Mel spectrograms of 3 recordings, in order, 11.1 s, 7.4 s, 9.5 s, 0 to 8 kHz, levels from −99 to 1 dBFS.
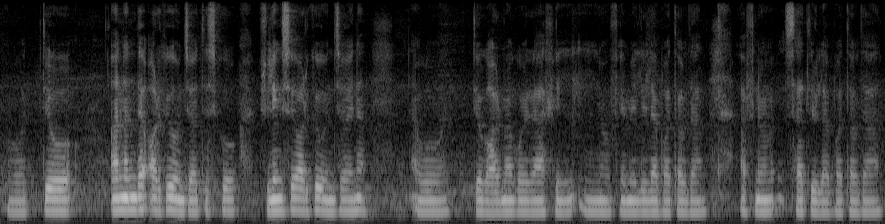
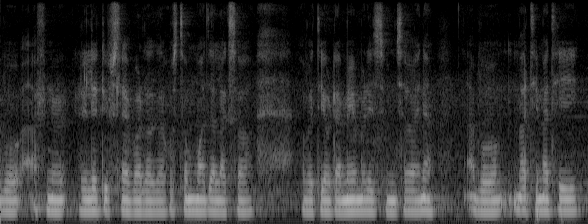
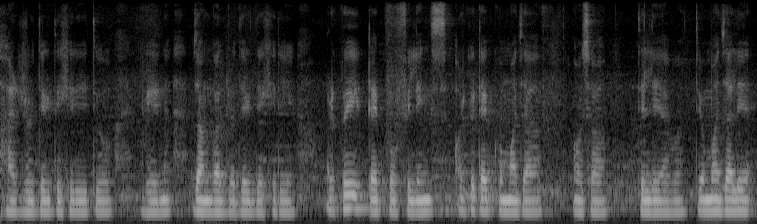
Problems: constant background noise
